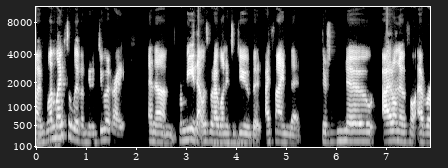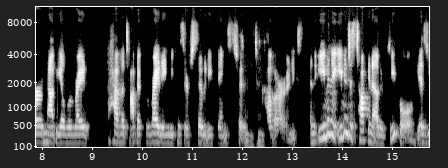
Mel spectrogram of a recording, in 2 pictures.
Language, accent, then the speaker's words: English; South Carolina, United States; now in Washington, D.C., United States; I grew up in South Carolina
